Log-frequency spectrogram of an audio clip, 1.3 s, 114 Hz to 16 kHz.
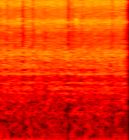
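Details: VW Passat B5.5 2.0 ALT four-cylinder after camshaft position sensor replacement for P0343 and rough running: smooth, even idle hum with no stumbles or misfires; normal idle.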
